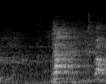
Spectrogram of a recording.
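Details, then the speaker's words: Acted sudden short bark-like vocal burst from an adult man with Tourette syndrome, a simulated vocal tic portrayed in a dramatization about a teacher with Tourette's. "So I decided it wasn't Tourette's. I just hadn't found the right school yet. I'd keep barking, and I wasn't quitting until I found that principal."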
